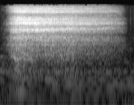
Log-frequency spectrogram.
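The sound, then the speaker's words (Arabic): A long exhale in a deep breathing exercise: a single sustained, breathy hiss that starts abruptly, holds steady and fairly loud, then cuts off. “كل ما كتحس بهذا الستريس وكاع التوترات اللي كتحس بهم الداخل ديالك كيخرجوا مع كل تنفس مع كل زفير. لوغ نعاودو نديرو التنفس دابا.”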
